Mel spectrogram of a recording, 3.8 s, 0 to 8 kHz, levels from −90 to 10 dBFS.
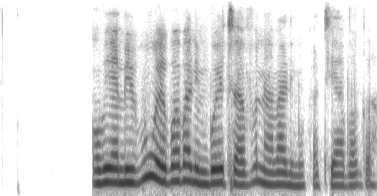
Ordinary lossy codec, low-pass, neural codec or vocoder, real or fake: Opus, 16 kbps; 7.2 kHz; none; real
